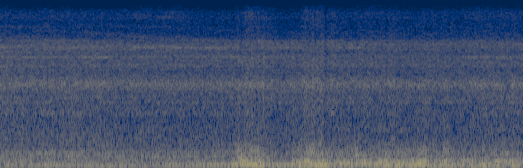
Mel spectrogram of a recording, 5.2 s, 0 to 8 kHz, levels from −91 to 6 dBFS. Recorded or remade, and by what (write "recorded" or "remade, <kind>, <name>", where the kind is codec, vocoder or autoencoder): remade, vocoder, Vocos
